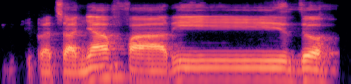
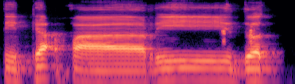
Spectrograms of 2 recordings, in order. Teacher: Faridah ro kasroh ya sukun mat tabi'i panjang 2 harokat. Tak marbutoh ini kalau waqaf dibacanya hak sukun. Dibacanya faridah.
